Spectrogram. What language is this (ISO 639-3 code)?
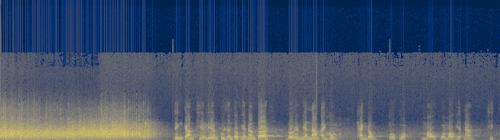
vie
